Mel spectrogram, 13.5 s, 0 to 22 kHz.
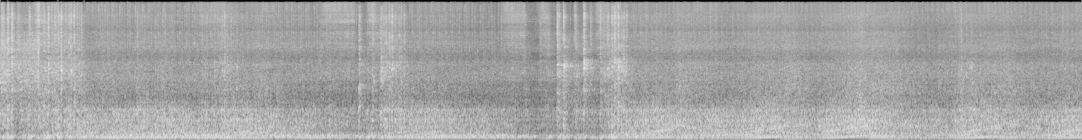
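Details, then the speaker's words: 1963 Corvette Split Window V8 first running in about 40 years, ignition timing thought too far advanced: runs lumpy and unevenly on its own, beat wandering without a smooth idle. Rough running, cause unconfirmed. "basically right now the car runs which is a huge plus compared to the last time we were here it wouldn't run really at all by itself by itself so it runs a little bit by itself which is good"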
